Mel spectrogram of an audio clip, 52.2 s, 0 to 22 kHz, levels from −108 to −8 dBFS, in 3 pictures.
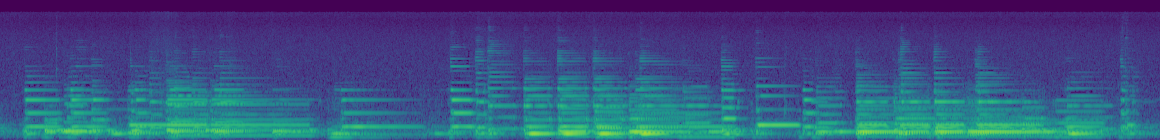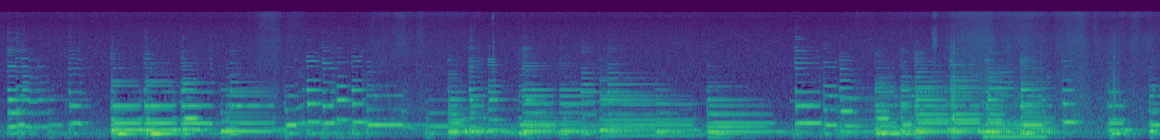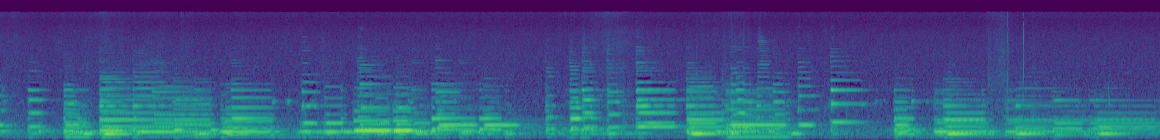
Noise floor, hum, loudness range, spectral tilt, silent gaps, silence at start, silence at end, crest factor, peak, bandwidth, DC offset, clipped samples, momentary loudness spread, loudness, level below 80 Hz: -59 dBFS; none; 8 LU; -8.5 dB/octave; none; 0 s; 0 s; 18 dB; -18 dBFS; 15 kHz; under 0.1%; under 0.1%; 14 LU; -37 LUFS; -84 dBFS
